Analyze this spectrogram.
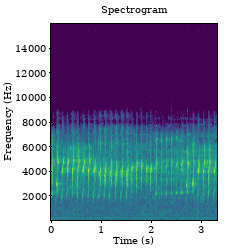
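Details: Lovebird 'ngekek panjang', the long 'kereta uap' (steam train) chatter: loud, rhythmic high chirps, roughly nine a second, each sharp and slightly buzzy, running unbroken for the whole stretch.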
